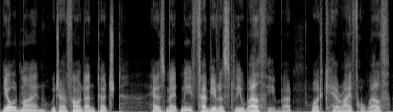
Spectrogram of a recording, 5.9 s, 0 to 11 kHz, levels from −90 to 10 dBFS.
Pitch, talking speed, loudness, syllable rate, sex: 130 Hz, 185 wpm, -18 LUFS, 4.8 syllables/s, male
